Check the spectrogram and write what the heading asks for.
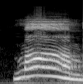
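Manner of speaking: high called-out Mom; shouted. A narrator's reading. Boy calling his mother to tattle, shouting. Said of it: "Russell shouted".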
